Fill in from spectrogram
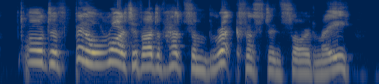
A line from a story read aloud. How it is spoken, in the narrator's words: grumbled Norman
